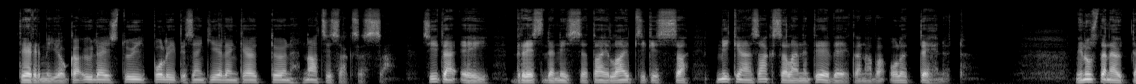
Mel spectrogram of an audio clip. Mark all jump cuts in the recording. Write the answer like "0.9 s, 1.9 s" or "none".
4.1 s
